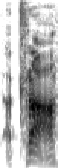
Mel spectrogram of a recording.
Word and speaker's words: Accra: of course the capital Accra yes that's how you pronounce it Accra located in the southeast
